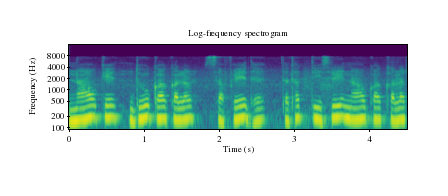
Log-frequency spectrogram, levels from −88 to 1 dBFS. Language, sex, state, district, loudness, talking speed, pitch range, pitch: Hindi, male, Uttarakhand, Tehri Garhwal, -14 LUFS, 175 wpm, 165-180 Hz, 170 Hz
